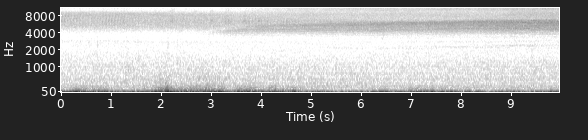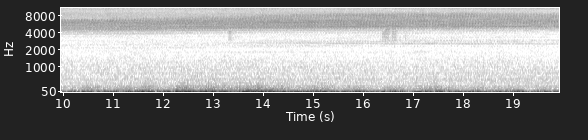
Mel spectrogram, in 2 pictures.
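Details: Chorus of summer cicadas along hillside streets in Nisshin, Aichi Prefecture, Japan, 1 PM, 28 July 2021. A loud continuous hiss climbs slightly in pitch early on and then holds steady, above scattered low thumps of walking.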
